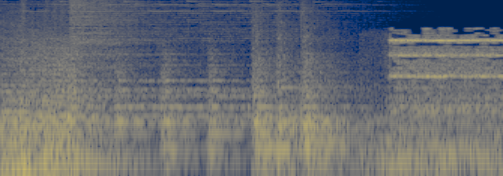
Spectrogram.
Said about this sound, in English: The bell for the end of the class period sounded.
